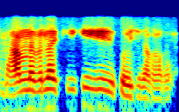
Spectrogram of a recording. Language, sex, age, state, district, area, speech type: Assamese, male, 30-45, Assam, Charaideo, rural, conversation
